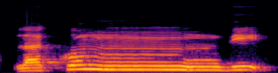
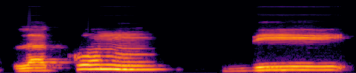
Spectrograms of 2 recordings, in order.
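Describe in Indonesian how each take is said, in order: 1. Bunyi m menyatu dengan bunyi yang mengikutinya. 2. Bunyi m ditutup dengan jelas. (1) "Tidak boleh dibaca lakum di" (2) "dibacanya dimatikan lakum di"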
